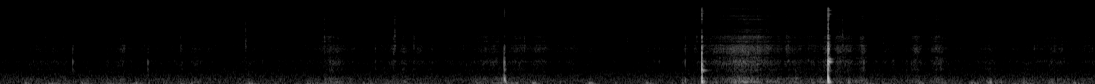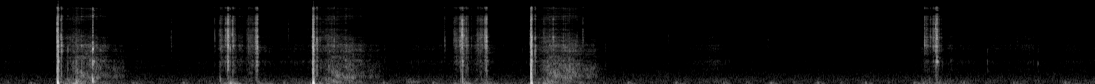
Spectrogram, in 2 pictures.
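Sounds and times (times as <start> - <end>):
shotgun shots echoing: 11.5 - 12.2, 14.0 - 14.8, 15.5 - 17.0
shotgun pump clacking: 13.1 - 14.3, 15.4 - 16.9, 20.1 - 20.5.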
